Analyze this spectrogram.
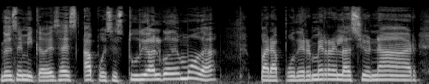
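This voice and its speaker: This woman talks at a medium pitch with monotone, flat intonation. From Mexico, southern Veracruz coast. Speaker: fashion stylist. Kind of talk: casual interview chat.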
